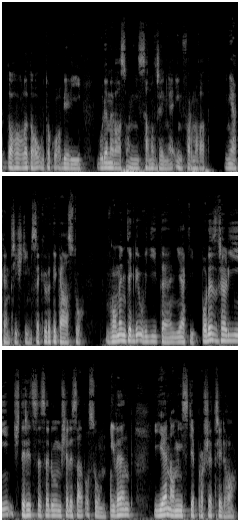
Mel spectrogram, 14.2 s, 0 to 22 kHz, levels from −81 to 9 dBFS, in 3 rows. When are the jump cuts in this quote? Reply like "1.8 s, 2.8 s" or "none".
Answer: 6.7 s, 11.6 s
